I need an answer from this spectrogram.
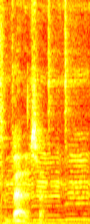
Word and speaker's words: Venator: Yeah, Venator. Like a vending machine.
